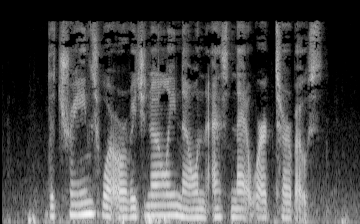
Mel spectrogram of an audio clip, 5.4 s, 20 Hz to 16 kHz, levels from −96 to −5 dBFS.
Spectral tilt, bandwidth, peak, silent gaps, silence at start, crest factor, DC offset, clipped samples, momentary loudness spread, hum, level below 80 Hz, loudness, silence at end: -5.5 dB/octave; 11.5 kHz; -4 dBFS; none; 0.1 s; 16 dB; under 0.1%; under 0.1%; 16 LU; none; -36 dBFS; -20 LUFS; 0.15 s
